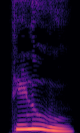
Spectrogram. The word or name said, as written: ತಳಿವು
